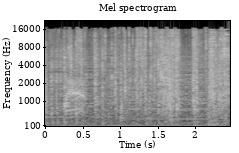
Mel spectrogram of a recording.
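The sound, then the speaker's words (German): A loud, sustained crash of splintering wood as a wooden door is smashed open, with cracking and breaking continuing for over two seconds and a heavy thud near the end. “Die Tür muss erst noch gebaut werden, die mir widersteht.”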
